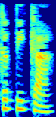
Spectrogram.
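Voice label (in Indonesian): "ketika", Indonesian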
